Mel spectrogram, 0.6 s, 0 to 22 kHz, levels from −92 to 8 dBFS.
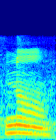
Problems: background conversations at intervals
